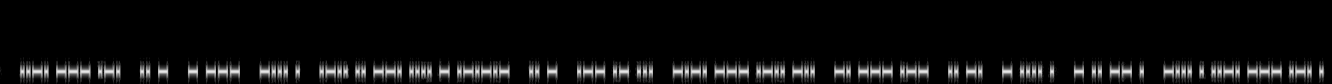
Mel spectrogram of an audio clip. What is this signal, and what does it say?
Morse code, heard as a keyed tone, about 40 wpm, 600 Hz. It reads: FOR IT TO BE LIGHT. IT WAS COLD NOW IN THE TIME BEFORE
